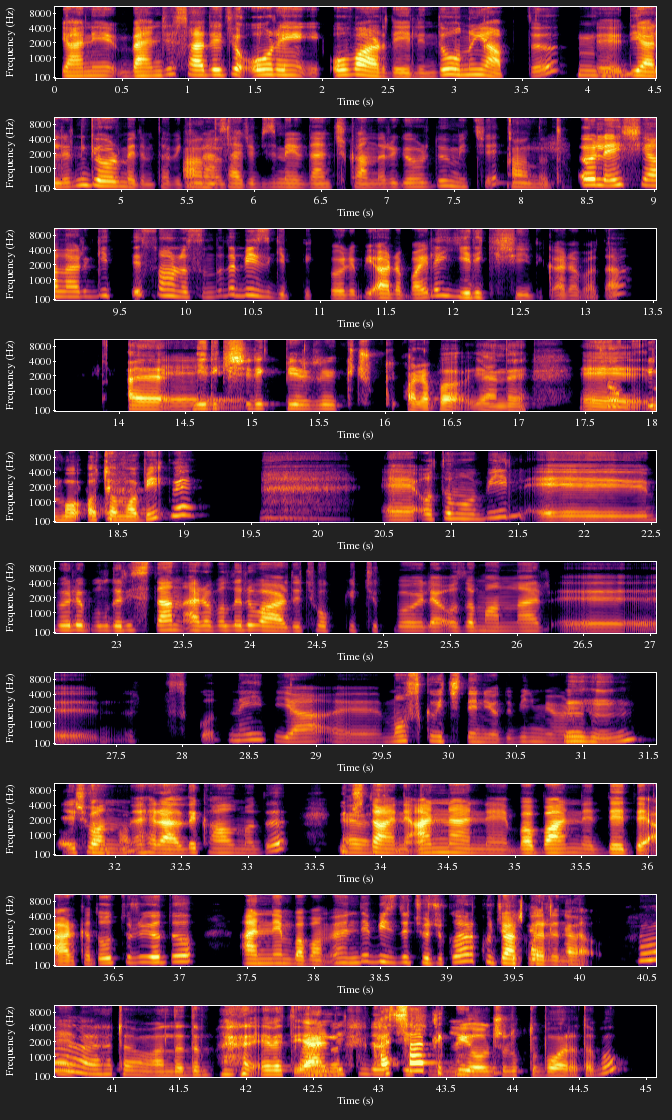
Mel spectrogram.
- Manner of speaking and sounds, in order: tapping; other background noise; chuckle; "Moskoviç" said as "Moskviç"; chuckle
- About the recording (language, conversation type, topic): Turkish, podcast, Ailenizin göç hikâyesi nasıl başladı, anlatsana?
